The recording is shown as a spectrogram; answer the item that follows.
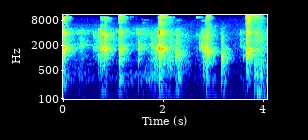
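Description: Whippet puppy chewing treats taken from the hand, a run of short, sharp crunches at uneven intervals.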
